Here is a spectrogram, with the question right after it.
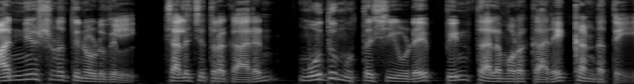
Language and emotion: Malayalam, neutral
